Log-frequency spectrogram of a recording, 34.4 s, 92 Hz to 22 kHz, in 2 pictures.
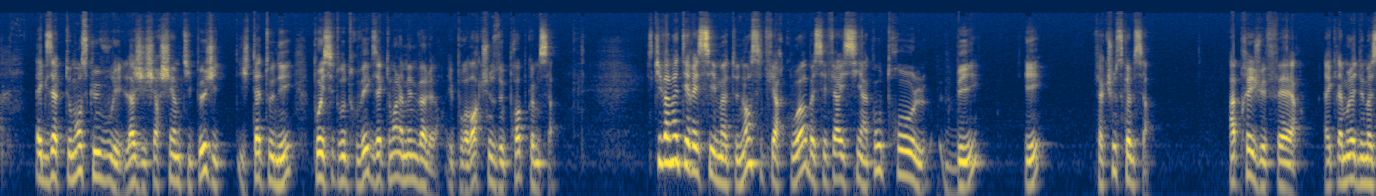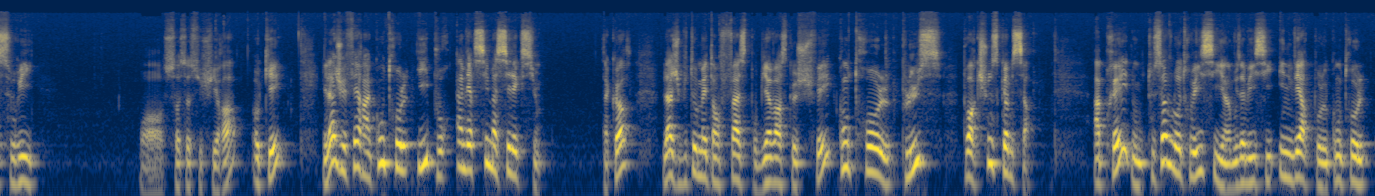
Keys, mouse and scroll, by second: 6.2-7.9 middle drag, 7.9-8.7 scroll up 4, 8.7-9.3 scroll down 3, 9.3-11.7 shift+middle drag, 11.7 ctrl+b, 23.3 ctrl+i, 26.2-28.3 drag, 28.3 ctrl+KP_Add, 29.3-31.7 middle drag, 31.7-34.3 drag.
